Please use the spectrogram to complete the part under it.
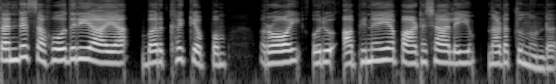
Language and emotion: Malayalam, neutral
